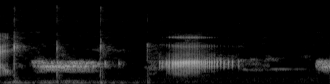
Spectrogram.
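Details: Zebra dove in full song, giving two drawn-out mellow coos separated by a short pause, the second swelling and pulsing, with a few sharp clicks near the start.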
